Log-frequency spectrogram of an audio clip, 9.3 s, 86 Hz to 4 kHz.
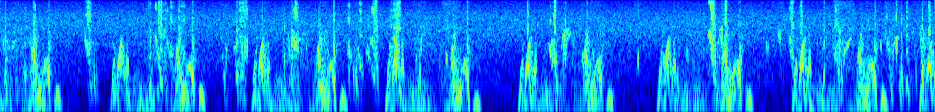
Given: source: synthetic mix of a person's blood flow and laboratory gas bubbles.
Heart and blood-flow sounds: Doppler ultrasound of blood flow; precordium
0.00-0.40 s: bubbles
0.83-1.01 s: bubbles
1.11-1.20 s: bubbles
1.48-1.89 s: bubbles
2.20-2.51 s: bubbles
2.59-2.70 s: bubbles
2.81-3.07 s: bubbles
3.12-3.30 s: bubbles
3.46-3.82 s: bubbles
3.88-4.07 s: bubbles
4.12-4.25 s: bubbles
4.42-4.61 s: bubbles
5.46-5.73 s: bubbles
5.80-6.02 s: bubbles
6.34-6.42 s: bubbles
6.60-6.68 s: bubbles
6.74-6.83 s: bubbles
6.86-6.90 s: bubbles
6.96-7.38 s: bubbles
7.66-7.70 s: bubbles
7.76-7.85 s: bubbles
7.88-8.06 s: bubbles
8.21-8.28 s: bubbles
8.33-8.54 s: bubbles
8.58-9.31 s: bubbles
From the record:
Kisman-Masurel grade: 232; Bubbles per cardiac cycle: several, 3 to 8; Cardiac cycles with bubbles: 50 to 99%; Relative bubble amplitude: moderate (0.250 to 0.450); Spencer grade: 3 (all of the cardiac periods contain showers or single bubble signals, but not dominating or overriding the cardiac motion signals); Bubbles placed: anywhere in the cardiac cycle

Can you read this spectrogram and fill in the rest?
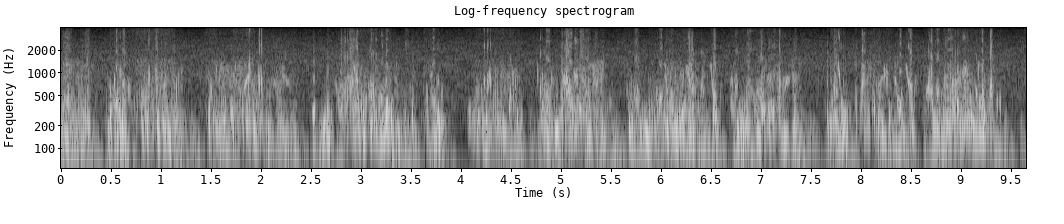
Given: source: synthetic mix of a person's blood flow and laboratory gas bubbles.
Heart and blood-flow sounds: Doppler ultrasound of blood flow; precordium
0.00-0.36 s: bubbles
0.44-1.21 s: bubbles
1.44-2.38 s: bubbles
2.49-2.59 s: bubbles
2.63-3.36 s: bubbles
3.42-3.58 s: bubbles
3.62-3.83 s: bubbles
4.05-4.65 s: bubbles
4.74-5.47 s: bubbles
5.62-5.80 s: bubbles
5.84-6.62 s: bubbles
6.68-7.41 s: bubbles
7.63-8.57 s: bubbles
8.62-9.47 s: bubbles
9.62-9.66 s: bubbles
From the record:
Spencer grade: 4 (maximum detectable bubble signal sounding continuously throughout systole and diastole of every cardiac period, and overriding the amplitude of the normal cardiac signals); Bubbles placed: anywhere in the cardiac cycle

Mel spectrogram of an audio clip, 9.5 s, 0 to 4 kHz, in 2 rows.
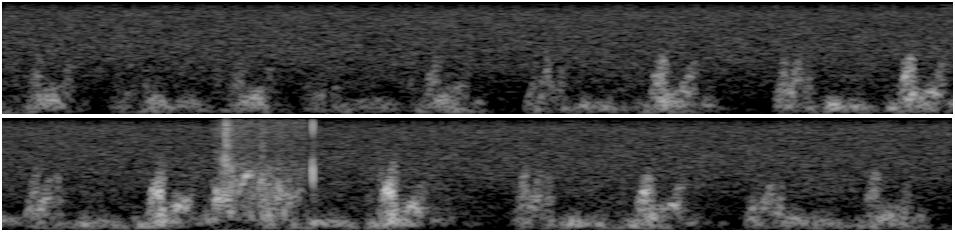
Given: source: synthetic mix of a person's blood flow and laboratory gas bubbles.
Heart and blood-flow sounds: Doppler ultrasound of blood flow; precordium
5.75-6.34 s: bubbles
From the record:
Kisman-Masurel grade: 212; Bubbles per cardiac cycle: several, 3 to 8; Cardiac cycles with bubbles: 1 to 10%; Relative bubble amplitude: moderate (0.250 to 0.450); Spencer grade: 1 (occasional bubble signal discernible with the cardiac motion signal, with majority of cardiac periods free of bubbles); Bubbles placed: only in the low amplitude regions of the cardiac cycle

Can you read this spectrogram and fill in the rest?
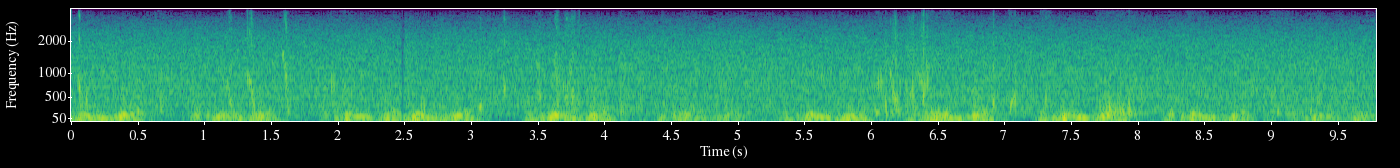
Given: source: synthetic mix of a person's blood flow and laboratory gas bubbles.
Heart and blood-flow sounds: Doppler ultrasound of blood flow; precordium
0.02-0.16 s: bubbles
0.47-0.58 s: bubbles
0.61-0.71 s: bubbles
1.16-1.23 s: bubbles
1.32-1.47 s: bubbles
1.57-1.68 s: bubbles
1.93-2.12 s: bubbles
2.60-2.70 s: bubbles
3.04-3.12 s: bubbles
3.23-3.30 s: bubbles
3.47-3.82 s: bubbles
4.10-4.31 s: bubbles
4.54-4.71 s: bubbles
6.00-6.62 s: bubbles
6.89-6.96 s: bubbles
7.00-7.12 s: bubbles
7.27-7.35 s: bubbles
7.68-8.09 s: bubbles
8.23-8.29 s: bubbles
8.36-8.51 s: bubbles
8.97-9.40 s: bubbles
From the record:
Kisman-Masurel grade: 232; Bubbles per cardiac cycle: several, 3 to 8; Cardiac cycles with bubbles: 50 to 99%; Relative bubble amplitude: moderate (0.250 to 0.450); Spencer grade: 3 (all of the cardiac periods contain showers or single bubble signals, but not dominating or overriding the cardiac motion signals); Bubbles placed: anywhere in the cardiac cycle

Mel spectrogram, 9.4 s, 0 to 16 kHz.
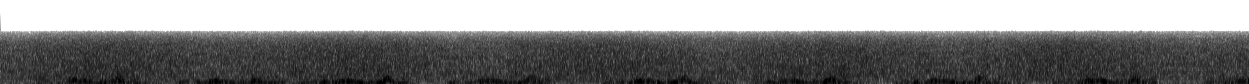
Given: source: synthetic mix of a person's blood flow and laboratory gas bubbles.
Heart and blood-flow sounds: Doppler ultrasound of blood flow; precordium
no bubbles
From the record:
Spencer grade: 0 (complete lack of bubble signals)

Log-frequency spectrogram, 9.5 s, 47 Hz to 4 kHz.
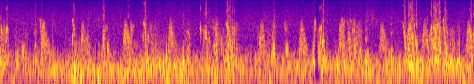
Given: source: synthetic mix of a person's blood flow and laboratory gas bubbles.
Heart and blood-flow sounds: Doppler ultrasound of blood flow; subclavian vein
0.00-0.18 s: bubbles
0.27-0.55 s: bubbles
0.67-0.92 s: bubbles
1.25-1.84 s: bubbles
2.01-2.19 s: bubbles
2.53-2.70 s: bubbles
2.83-3.19 s: bubbles
3.28-3.37 s: bubbles
3.62-3.82 s: bubbles
3.98-4.34 s: bubbles
4.39-4.79 s: bubbles
5.11-5.54 s: bubbles
5.66-5.80 s: bubbles
6.23-6.54 s: bubbles
6.79-7.38 s: bubbles
7.79-7.86 s: bubbles
8.03-8.40 s: bubbles
8.51-9.21 s: bubbles
9.34-9.50 s: bubbles
From the record:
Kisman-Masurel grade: 243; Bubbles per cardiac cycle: several, 3 to 8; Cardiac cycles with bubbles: 100%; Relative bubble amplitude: loud (0.450 to 0.775); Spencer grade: 3 (all of the cardiac periods contain showers or single bubble signals, but not dominating or overriding the cardiac motion signals); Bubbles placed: anywhere in the cardiac cycle

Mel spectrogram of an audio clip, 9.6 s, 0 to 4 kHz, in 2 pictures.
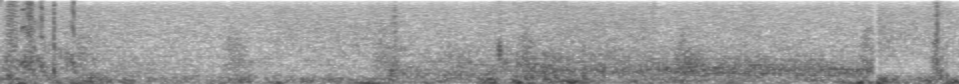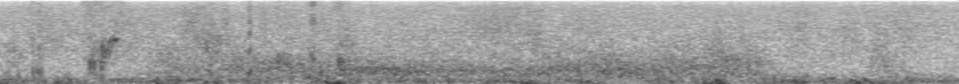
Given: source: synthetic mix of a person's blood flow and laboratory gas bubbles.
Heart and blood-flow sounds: Doppler ultrasound of blood flow; subclavian vein
0.00-0.42 s: bubbles
1.91-2.04 s: bubbles
2.46-2.83 s: bubbles
2.88-3.08 s: bubbles
4.62-5.04 s: bubbles
5.20-5.41 s: bubbles
5.79-5.91 s: bubbles
6.01-6.57 s: bubbles
From the record:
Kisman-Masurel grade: 221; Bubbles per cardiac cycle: several, 3 to 8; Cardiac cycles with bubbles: 10 to 50%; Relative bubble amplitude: barely perceptible (0.100 to 0.250); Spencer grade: 2 (many but less than half of the cardiac periods contain bubble signals, singularly or in groups); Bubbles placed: anywhere in the cardiac cycle

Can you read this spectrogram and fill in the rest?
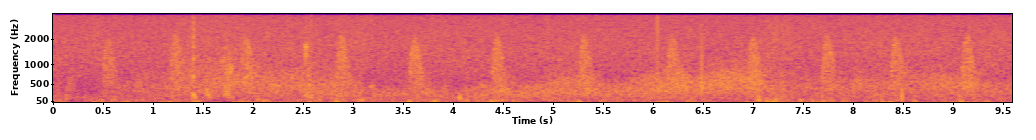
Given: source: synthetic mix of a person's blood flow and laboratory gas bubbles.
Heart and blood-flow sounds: Doppler ultrasound of blood flow; subclavian vein
1.36-1.47 s: bubbles
1.51-1.91 s: bubbles
2.50-2.64 s: bubbles
From the record:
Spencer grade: 2 (many but less than half of the cardiac periods contain bubble signals, singularly or in groups); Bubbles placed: anywhere in the cardiac cycle

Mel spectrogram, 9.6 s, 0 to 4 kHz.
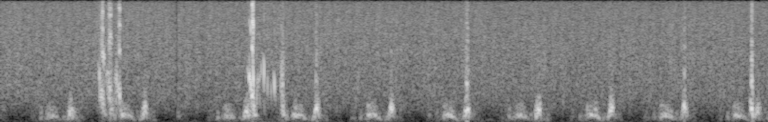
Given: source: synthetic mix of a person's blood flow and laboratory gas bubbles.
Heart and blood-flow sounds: Doppler ultrasound of blood flow; precordium
1.21-1.53 s: bubbles
3.08-3.45 s: bubbles
3.49-3.58 s: bubbles
9.35-9.45 s: bubbles
From the record:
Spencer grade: 2 (many but less than half of the cardiac periods contain bubble signals, singularly or in groups); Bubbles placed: only in the low amplitude regions of the cardiac cycle

